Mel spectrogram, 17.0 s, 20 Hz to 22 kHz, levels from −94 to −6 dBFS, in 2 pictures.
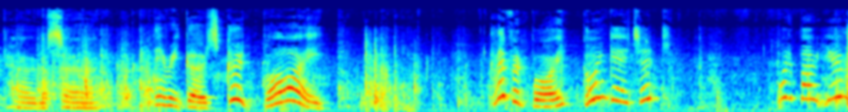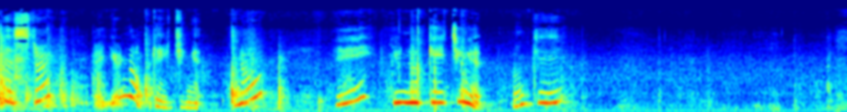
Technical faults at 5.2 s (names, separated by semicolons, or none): drift correction step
